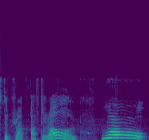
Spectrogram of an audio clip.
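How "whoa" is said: high, loud whoa as the hose throws him; startled shout. A narrator's reading. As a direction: shout in shock. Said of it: "he shouted".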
